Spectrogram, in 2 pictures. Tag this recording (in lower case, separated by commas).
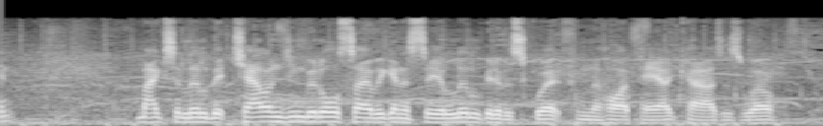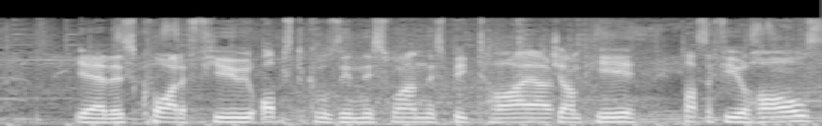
music, car, speech, vehicle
